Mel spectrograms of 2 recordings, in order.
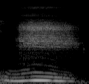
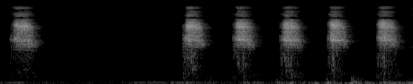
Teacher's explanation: But you kind of put your lips together like that. But instead of saying the j sound, you push out the air to say ch, ch, ch, ch, ch, ch, like a choo-choo train.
